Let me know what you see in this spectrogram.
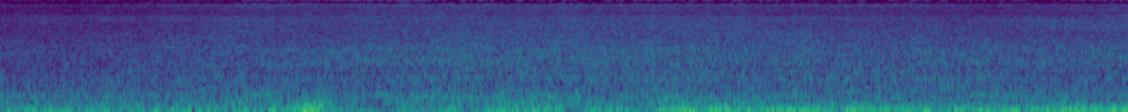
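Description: Rain falling on a city street: a steady hiss over a low rumble, with a brief louder thump about three seconds in.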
